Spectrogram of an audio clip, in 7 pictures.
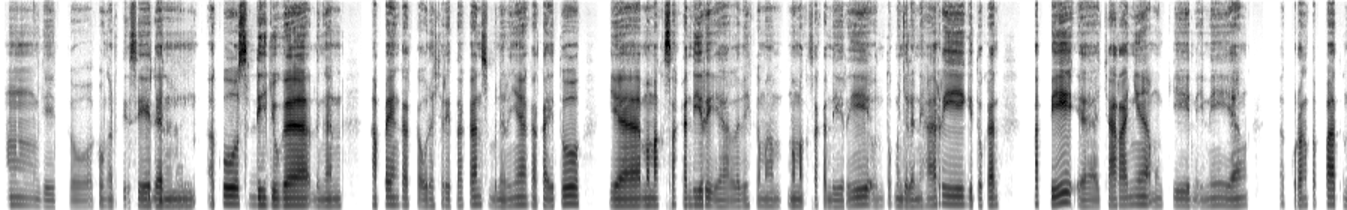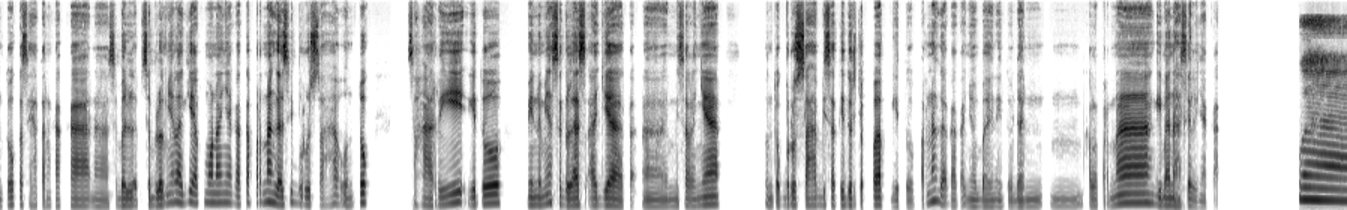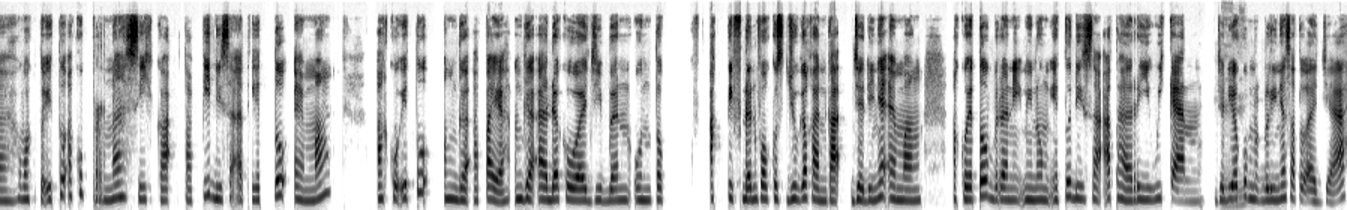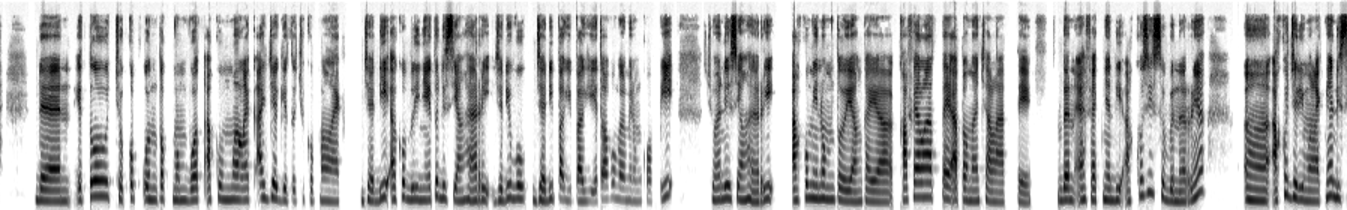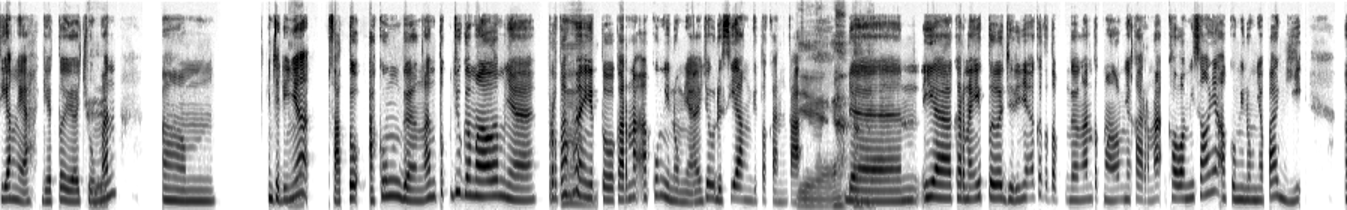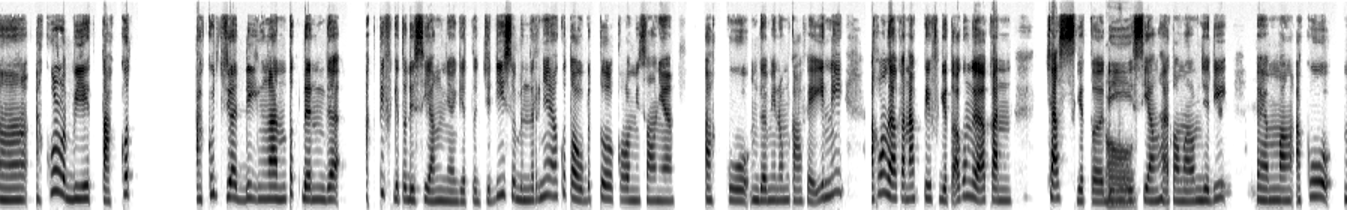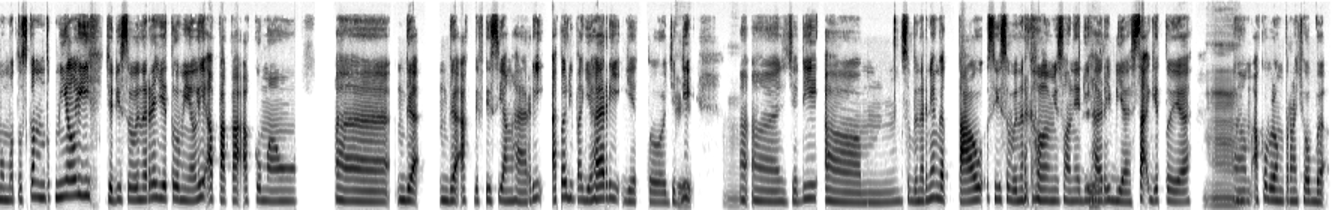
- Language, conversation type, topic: Indonesian, advice, Bagaimana cara berhenti atau mengurangi konsumsi kafein atau alkohol yang mengganggu pola tidur saya meski saya kesulitan?
- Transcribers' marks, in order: in English: "weekend"; alarm; other background noise; chuckle; laughing while speaking: "sebenernya"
